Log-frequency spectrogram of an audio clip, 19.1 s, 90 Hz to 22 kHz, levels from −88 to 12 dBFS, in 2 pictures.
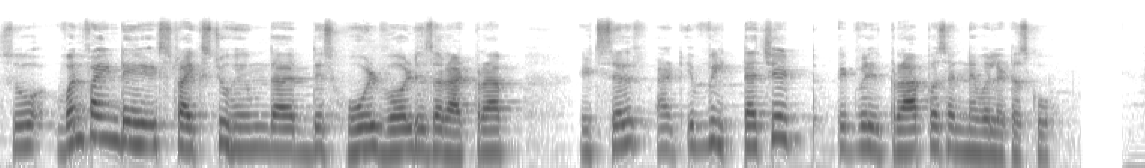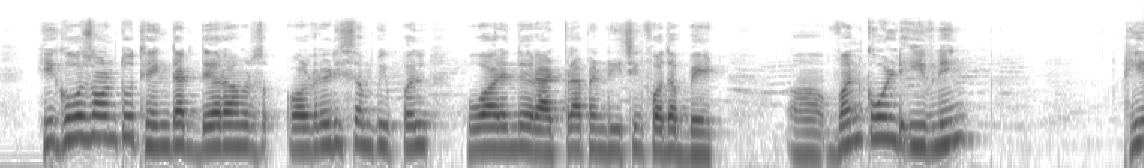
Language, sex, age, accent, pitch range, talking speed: English, male, 20-39, Indian, 160-190 Hz, 180 wpm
